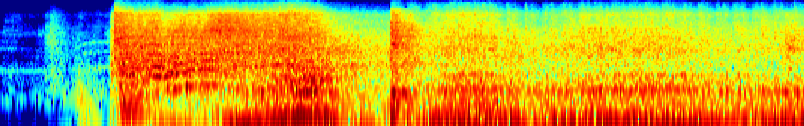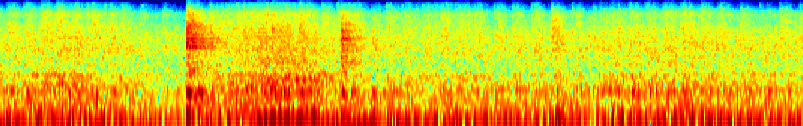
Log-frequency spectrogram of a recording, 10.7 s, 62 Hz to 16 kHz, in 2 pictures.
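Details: Cheap BMW E39 inline-six after a bang: cranks and catches, then uneven lumpy run with irregular stumble; misfiring, not running on all six cylinders, cause unknown.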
